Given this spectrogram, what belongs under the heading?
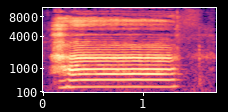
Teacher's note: اسے حلق کے نیچے والے حصے سے ادا کریں گے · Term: حرف حلقی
